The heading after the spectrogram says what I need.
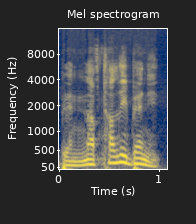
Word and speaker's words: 나프탈리 베닛: 나프탈리 발음은 나프탈리 베닛 나프탈리 베닛 이 사람은 바뀌었는데 지금 그 미국의 중재로 이제 그 시스파이어 교전 중지가 이루어졌었죠.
